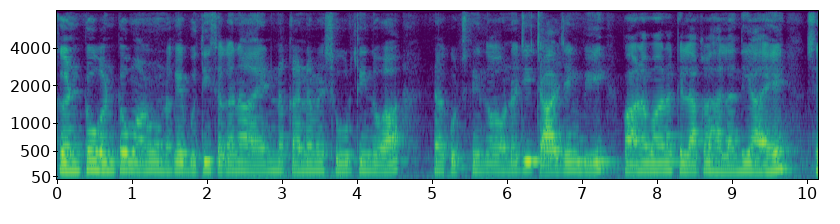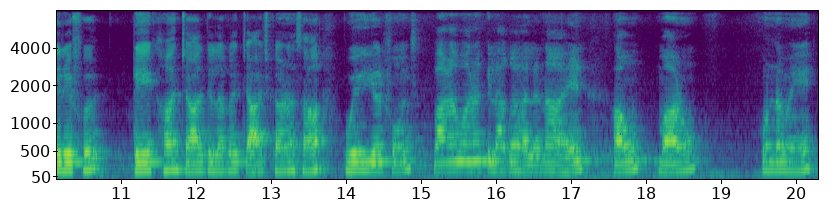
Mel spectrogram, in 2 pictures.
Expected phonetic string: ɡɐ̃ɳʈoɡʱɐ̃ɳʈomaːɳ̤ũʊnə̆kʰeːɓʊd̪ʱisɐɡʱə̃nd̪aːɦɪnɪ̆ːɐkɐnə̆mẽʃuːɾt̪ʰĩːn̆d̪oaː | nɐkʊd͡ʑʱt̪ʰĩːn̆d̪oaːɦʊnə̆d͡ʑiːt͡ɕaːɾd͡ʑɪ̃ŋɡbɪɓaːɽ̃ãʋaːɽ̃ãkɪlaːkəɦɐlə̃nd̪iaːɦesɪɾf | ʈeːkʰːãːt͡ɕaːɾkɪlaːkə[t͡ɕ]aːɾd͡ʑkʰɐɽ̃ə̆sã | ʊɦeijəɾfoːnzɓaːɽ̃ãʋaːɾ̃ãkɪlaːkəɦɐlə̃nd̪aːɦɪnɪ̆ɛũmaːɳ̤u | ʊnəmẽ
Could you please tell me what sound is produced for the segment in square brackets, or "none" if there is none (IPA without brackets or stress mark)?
t͡ɕ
